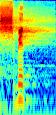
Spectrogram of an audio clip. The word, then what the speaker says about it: Smith: bin Ibrahim bin Smith atau sumet bacanya sumet ya cuma Indonesia Smith Habib Zain bin Ibrahim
